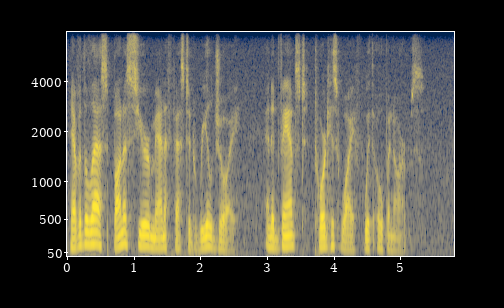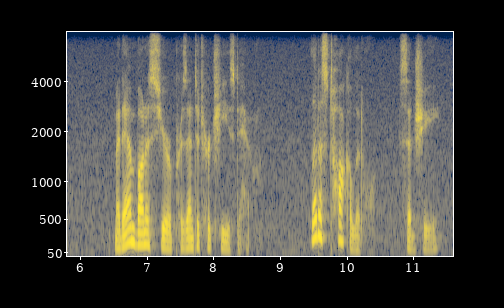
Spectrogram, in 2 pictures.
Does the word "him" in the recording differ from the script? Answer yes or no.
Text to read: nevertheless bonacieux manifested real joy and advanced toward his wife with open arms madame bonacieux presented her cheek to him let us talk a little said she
no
